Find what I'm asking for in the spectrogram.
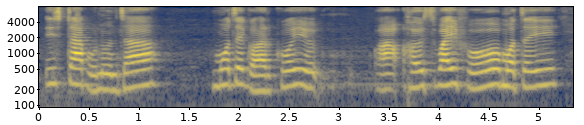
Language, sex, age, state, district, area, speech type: Nepali, female, 45-60, West Bengal, Jalpaiguri, rural, spontaneous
